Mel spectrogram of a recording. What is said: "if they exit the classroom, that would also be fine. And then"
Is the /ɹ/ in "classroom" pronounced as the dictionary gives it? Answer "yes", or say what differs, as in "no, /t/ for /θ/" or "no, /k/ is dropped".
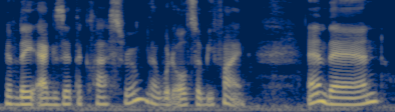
yes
